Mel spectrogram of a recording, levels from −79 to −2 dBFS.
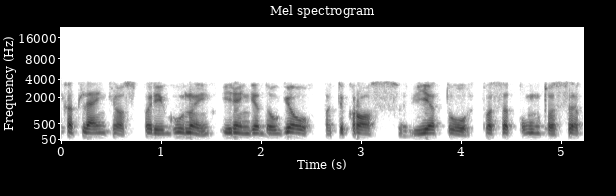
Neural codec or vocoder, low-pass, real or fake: none; 3.6 kHz; real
